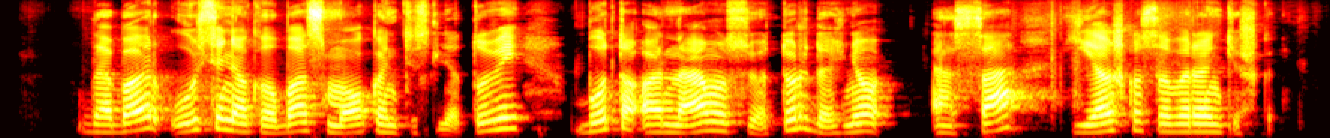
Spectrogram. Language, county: Lithuanian, Vilnius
